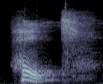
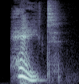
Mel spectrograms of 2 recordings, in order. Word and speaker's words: hate: ওই যে মাঝখানে যে ই আছে, এই আছে, এটাই কিন্তু আমাদের উচ্চারণ সঠিক হয়ে গেল, হেইট। আমরা বলি হেট, আই হেট ইউ, আই হেট ইউ, হেট হেট হেট। এটা মাঝখানে ই দিলেই সঠিক, হেইট, হেইট।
